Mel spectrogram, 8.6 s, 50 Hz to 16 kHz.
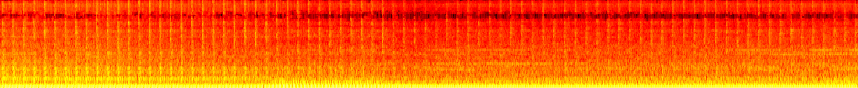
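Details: Porsche 996 engine at idle: deep rumble with a dull, fairly regular knock about three per second; suspected piston slap or bearing damage on the second cylinder bank, not confirmed; knocking noise at idle.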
